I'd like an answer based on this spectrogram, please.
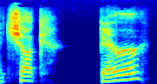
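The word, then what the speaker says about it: Chuck Pfarrer: Written by Chuck Farer. I'm guessing that's how you say his name. The P is silent.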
